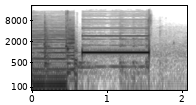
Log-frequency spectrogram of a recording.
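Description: A loud, steady censor bleep tone holds for about a second right after a burst of music, then cuts off into near silence.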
